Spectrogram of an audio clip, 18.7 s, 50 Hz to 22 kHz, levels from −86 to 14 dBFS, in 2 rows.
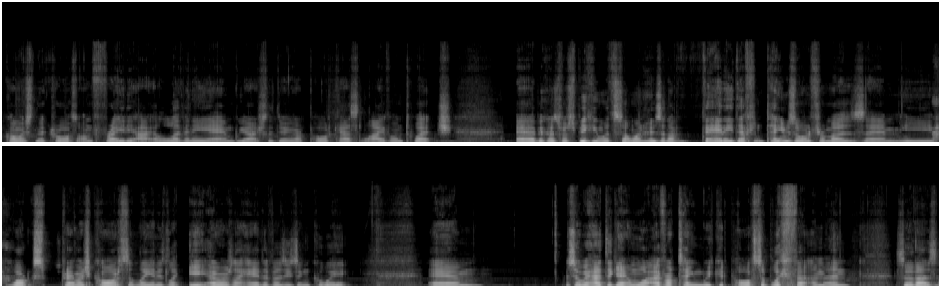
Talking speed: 215 wpm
